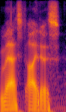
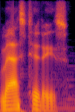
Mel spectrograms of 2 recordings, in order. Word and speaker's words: mastitis: Epsom salt baths and it's pronounced mastitis not masked titties lol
